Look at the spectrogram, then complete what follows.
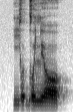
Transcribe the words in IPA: jʊɡolʲɔ

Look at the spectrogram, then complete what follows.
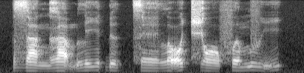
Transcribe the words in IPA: za˧˩ŋɣa̰˧˨mli˧ ɗɨ˨˩k̚sɛ̤˨˩ lɔ̰˧˥t͡ɕɔ˧˩fə˨˦mvḭ˧˥

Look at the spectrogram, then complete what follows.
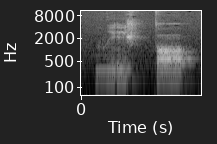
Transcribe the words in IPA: viɾiʃ tːɔ

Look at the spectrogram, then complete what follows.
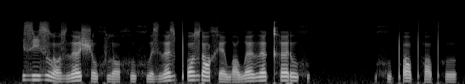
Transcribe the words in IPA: zi˥z lɔ˩zðɜ˥ʃɔ˩xʷlɔ˩ xʊ˩ xʷɛ˩zðɜ˥zpʼɔ˥z ɾɒ˥xɛ˩wɒ˩wɜ˥ ðɜ˥kʰɜ˥ ɾʊ˥xʷ | xʷɛ˩ pʼɒ˥pʰɒ˩pʰʊ˩

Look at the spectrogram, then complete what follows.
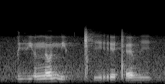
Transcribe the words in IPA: vʲɔ˧nʌ˧˥ mʲʌ˧˥k ǀʰi˩˧rɪ˧˥ tʼɛ˧vi˧

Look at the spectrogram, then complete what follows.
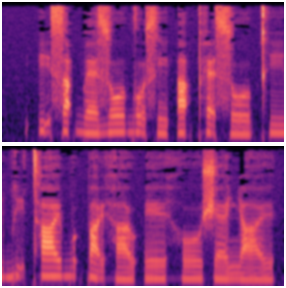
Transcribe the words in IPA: ʔḭ˦˨sä˦ʔbɛ˨ zo˦ʊ̯ɡo̰˦˨ʊ̯sĩ˨ ʔä˦ʔpʰɛ̰˦˨ so˨ʊ̯ kʰi˦ bḭ˦˨tʰa˦ɪ̯bʊ˦ʔ pa̰˦˨ɪ̯ha˨ʊ̯ ʔe˨ɪ̯ho˨ʊ̯ ʃɛ˨ɲa˨ɪ̯

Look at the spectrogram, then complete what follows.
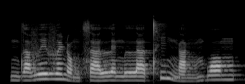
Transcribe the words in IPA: nda˧ve˦vɛ˦ ɳɔ˨ŋsa˧lːɛ˧ŋlːa˧ tʰi˦ ŋa˨ŋ mbɔ˦ŋ

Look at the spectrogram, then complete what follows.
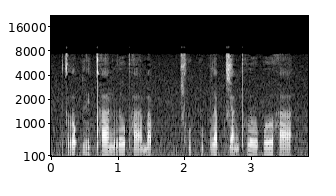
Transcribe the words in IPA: trɔ˥˩ʔpre˥˩k̚pʰaː˧ŋ rɤː˥˩pʰaː˨˩ma˦˥p̚ | t͡ɕʰu˥˩k̚hu˨˩k̚pla˥˩p̚ t͡ɕa˨˩ŋ pʰlɤː˧pɤː˥˩haː˧

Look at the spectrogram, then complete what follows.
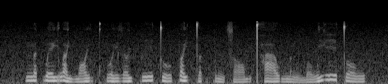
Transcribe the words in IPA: n̪ɐ˧t̚we˧jwɐ˨˩jmɔː˨j kʷʰɐ˧jlɵ˧ɥ piː˧t̪uː˨˧pɐ˧j t̪ɐ˨˥k̚pɪ˨˩ŋsɔː˨˧mt̪ʰaː˧w n̪ɐ˨˩ŋmo˨˥wjiː˥t̪o˨w

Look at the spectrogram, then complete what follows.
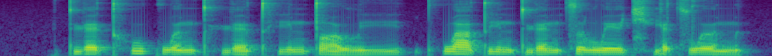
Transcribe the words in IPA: t̪ɥɛ˧˥kʰu˥˩kwə˧˥nt̪ʰɥɛ˨˩ t̪ʰi˥nt̪ɑ˨˩ʊ̯li˧˥ | pʰwä˥˧t̪i˥˩n t̪ɥɛ˧˥nt͡sɹ̩˧lwe˧˥ɪ̯t͡ɕʰjɛ˧ t͡swə˥˩n

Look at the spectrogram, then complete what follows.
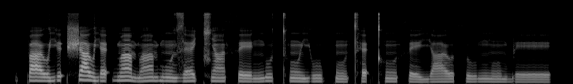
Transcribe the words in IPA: pa˨ʊ̯jɪ˦ʔ ʃa˦˨ʊ̯jɛ˦ʔ bã˦˨bã˦bũ˨zɛ˦ t͡ɕã˦θe˨ŋu˦˨ tʰũ˨ju˨ pũ˨tʰɛ˦ʔkʰũ˦θe˨ ja˦ʊ̯θu˦ŋũ˦be˦

